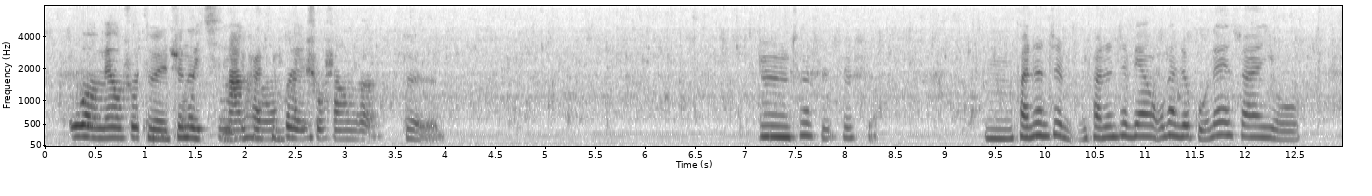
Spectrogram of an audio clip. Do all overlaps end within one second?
No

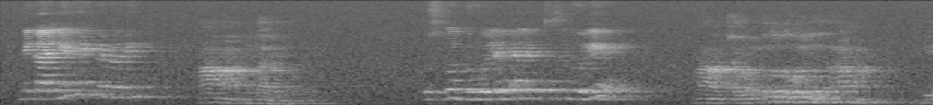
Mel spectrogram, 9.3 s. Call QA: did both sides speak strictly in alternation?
Yes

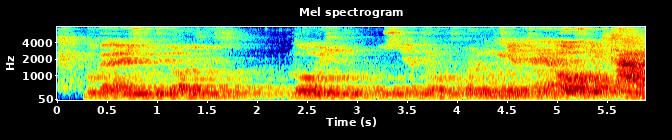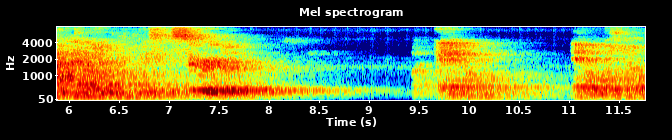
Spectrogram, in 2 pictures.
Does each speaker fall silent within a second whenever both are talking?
No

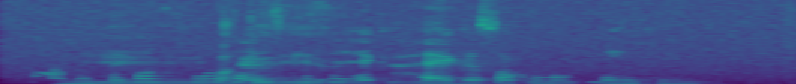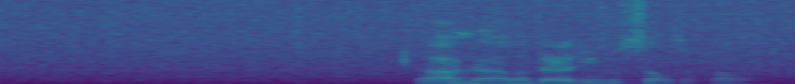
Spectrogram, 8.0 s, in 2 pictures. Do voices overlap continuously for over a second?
Yes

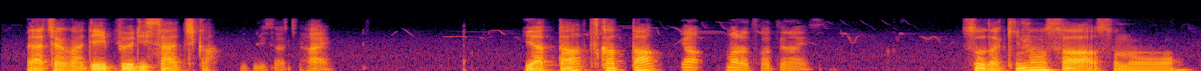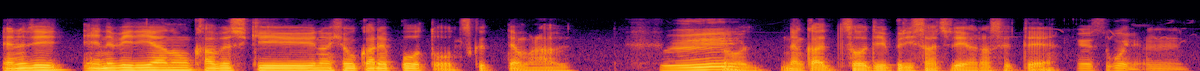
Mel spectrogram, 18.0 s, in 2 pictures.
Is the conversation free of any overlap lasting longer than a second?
Yes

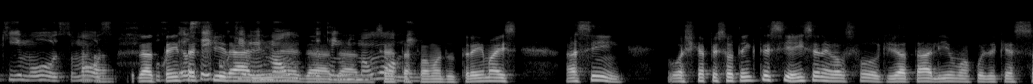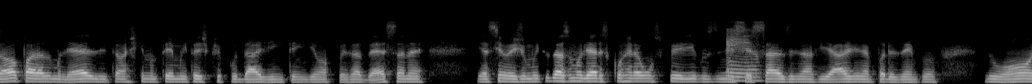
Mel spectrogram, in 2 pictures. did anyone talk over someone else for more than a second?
Yes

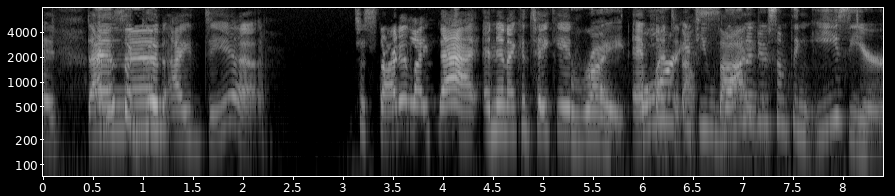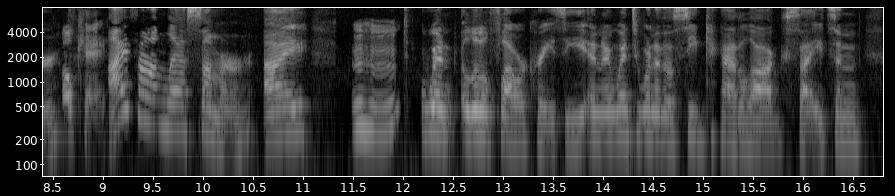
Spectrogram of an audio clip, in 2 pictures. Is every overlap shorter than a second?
No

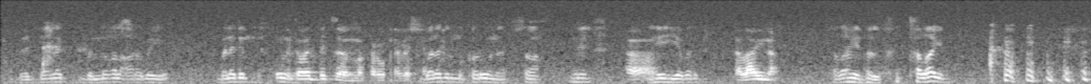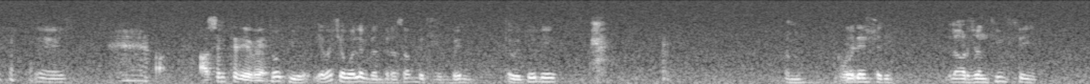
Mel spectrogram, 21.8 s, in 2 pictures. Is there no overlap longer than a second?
Yes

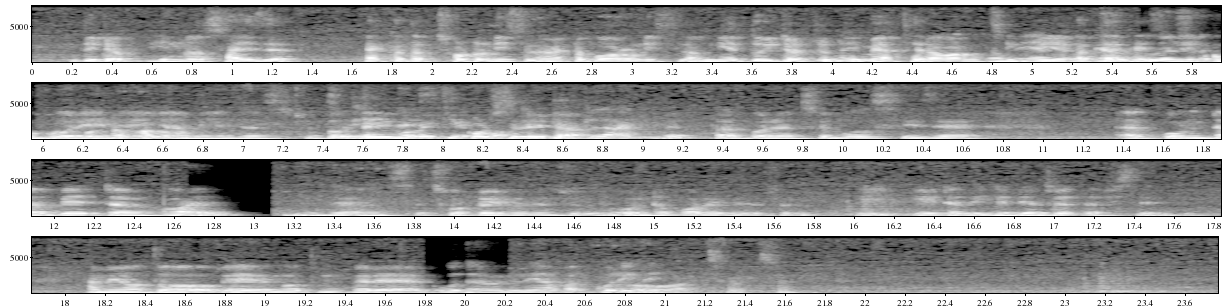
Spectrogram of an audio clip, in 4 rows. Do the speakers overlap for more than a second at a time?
Yes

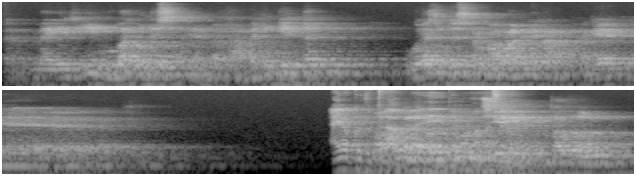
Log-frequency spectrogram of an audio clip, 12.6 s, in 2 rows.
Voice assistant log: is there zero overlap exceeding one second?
No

